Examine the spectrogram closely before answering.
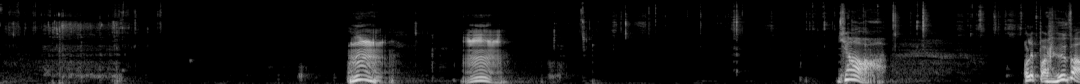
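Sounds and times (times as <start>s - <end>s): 
slurping sip of a shaken Red Bull energy drink: 0.0s - 1.4s
speech: 3.5s - 3.8s, 8.4s - 8.9s, 10.3s - 10.7s.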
